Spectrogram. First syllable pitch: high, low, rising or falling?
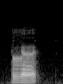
low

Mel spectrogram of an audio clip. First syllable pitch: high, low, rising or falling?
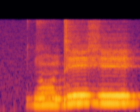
low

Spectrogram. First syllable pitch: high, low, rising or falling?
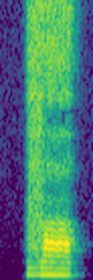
low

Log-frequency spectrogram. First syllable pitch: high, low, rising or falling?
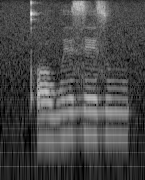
low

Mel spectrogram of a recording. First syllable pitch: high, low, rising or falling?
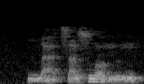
low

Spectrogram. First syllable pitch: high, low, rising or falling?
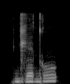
low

